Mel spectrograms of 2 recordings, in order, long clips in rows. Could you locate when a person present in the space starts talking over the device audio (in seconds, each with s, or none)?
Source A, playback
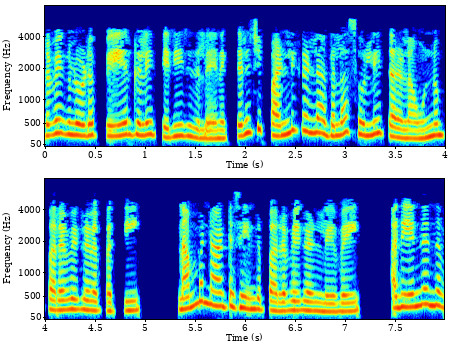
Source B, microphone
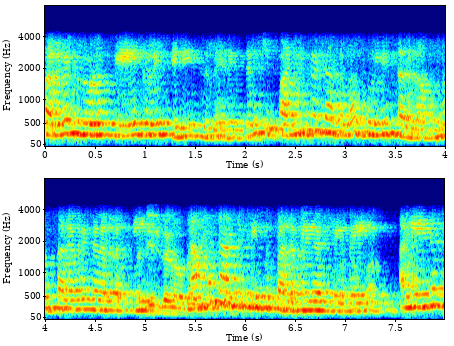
4.5 s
